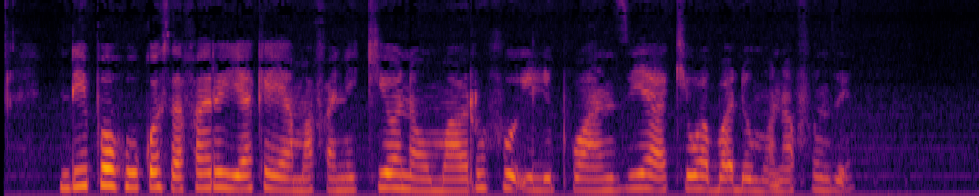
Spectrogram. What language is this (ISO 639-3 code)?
swa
